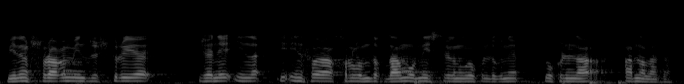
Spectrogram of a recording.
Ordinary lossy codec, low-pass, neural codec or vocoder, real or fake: none; 5.4 kHz; none; real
